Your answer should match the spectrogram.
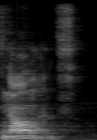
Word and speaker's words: New Orleans: See, people always make fun of me for saying New Orleans. – It's Nolens.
